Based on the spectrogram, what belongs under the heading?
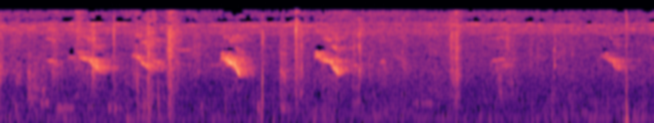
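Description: Small birds chirping: a run of short, falling chirps, about one every second, with a sharp tap near the end.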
